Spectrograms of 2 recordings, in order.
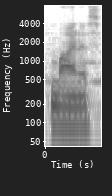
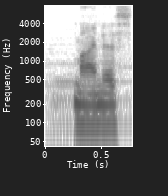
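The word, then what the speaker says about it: Minas: the continent in the Royal capital city of minus Pub minus m-i-n-a-s nflu f-e-l-e after the recent passing of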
